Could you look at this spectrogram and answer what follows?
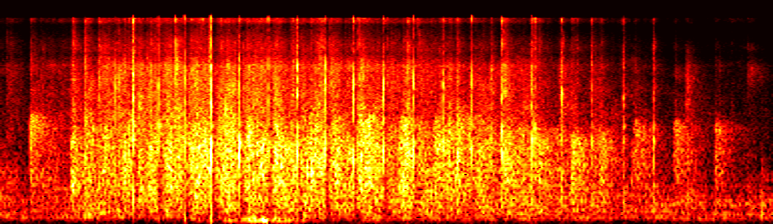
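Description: Audience applauding, many hands clapping. It starts about a third of a second in, is strongest for the first few seconds and slowly dies away near the end.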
